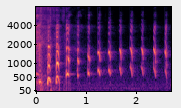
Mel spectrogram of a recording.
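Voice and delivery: a squealing fit of laughter, high and long; high shrieking laugh. Real, not acted. Streamer cracking up at an absurd manga plot, squealing laugh.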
